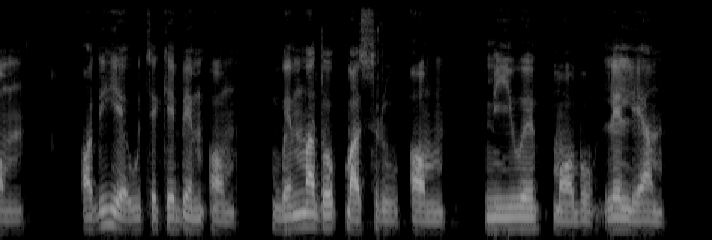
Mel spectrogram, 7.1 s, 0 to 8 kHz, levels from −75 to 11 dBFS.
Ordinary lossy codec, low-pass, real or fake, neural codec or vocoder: none; 7.2 kHz; real; none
